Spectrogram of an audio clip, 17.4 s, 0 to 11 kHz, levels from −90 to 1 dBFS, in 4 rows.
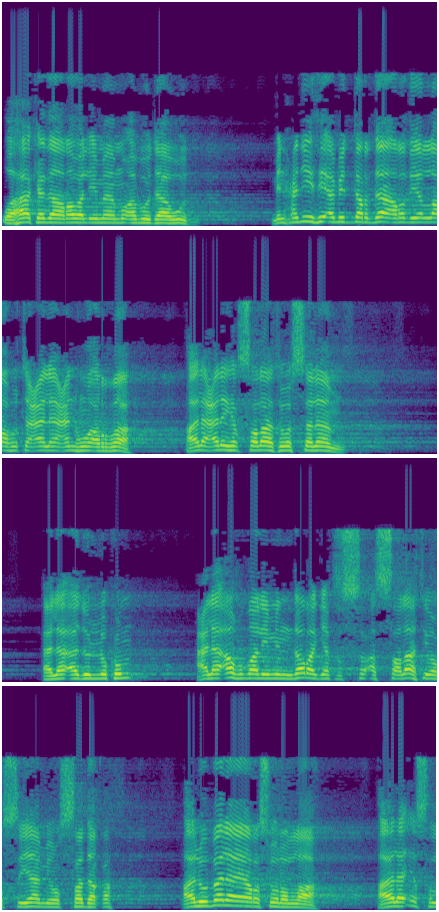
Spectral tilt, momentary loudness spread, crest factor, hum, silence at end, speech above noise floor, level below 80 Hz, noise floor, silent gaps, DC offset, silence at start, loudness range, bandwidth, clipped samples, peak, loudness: -4 dB/octave; 8 LU; 14 dB; none; 0 s; 39 dB; -70 dBFS; -51 dBFS; none; under 0.1%; 0 s; 2 LU; 11 kHz; 0.2%; 0 dBFS; -13 LUFS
